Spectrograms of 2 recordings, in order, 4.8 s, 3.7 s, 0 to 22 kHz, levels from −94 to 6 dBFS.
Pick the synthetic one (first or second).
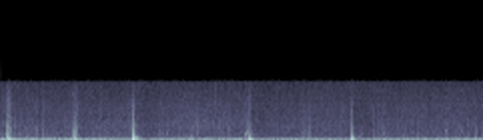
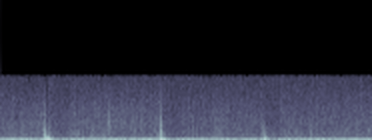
first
